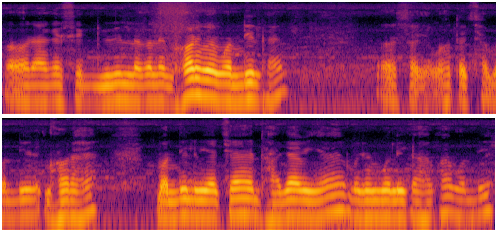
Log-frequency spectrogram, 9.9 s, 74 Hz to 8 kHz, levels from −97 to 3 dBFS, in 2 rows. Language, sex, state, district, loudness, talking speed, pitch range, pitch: Hindi, male, Bihar, Saran, -19 LUFS, 175 wpm, 125-140 Hz, 130 Hz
